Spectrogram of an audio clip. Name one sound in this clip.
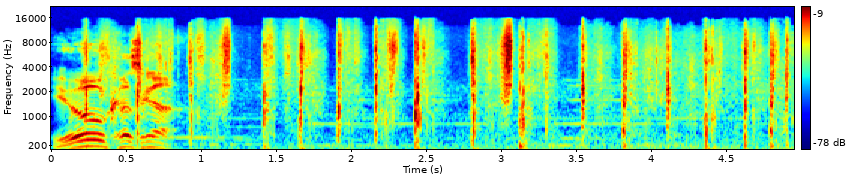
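Footsteps thud quickly up a flight of stairs.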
